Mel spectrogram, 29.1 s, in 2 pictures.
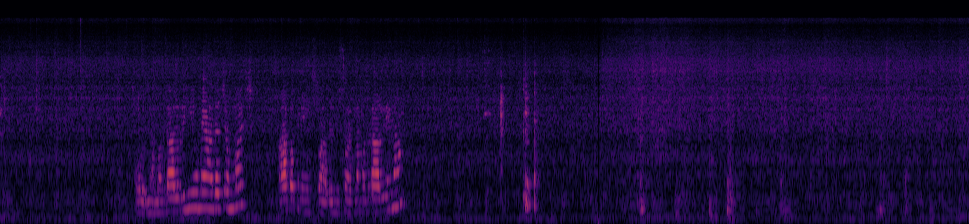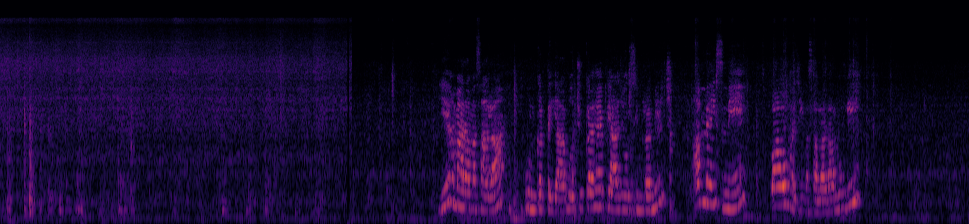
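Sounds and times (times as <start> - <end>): onions sizzling in butter: 0.0 - 29.0
wooden spatula scraping a pan: 9.3 - 20.3.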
